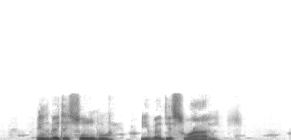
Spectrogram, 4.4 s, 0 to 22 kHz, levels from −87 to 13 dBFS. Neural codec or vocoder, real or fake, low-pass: codec, 16 kHz, 1 kbps, FreqCodec, larger model; fake; 7.2 kHz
